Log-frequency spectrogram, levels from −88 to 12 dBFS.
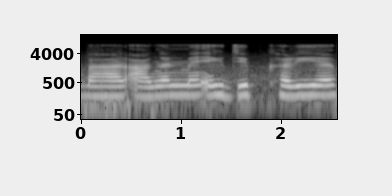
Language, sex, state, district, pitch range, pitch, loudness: Hindi, female, Jharkhand, Deoghar, 195-205 Hz, 200 Hz, -17 LUFS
